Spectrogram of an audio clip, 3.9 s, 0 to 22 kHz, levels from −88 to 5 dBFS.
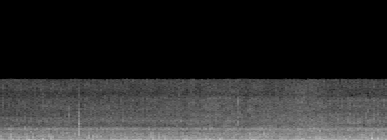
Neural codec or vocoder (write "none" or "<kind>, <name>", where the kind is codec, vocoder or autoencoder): none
